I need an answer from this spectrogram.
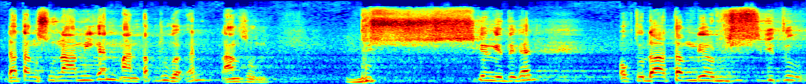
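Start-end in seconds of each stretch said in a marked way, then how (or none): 2.6-3.6 hissed wave whoosh; whooshing wave noise. Retold or imitated. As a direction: make the sound of the tsunami. Imitating tsunami wave sound. (bunyi ombak mendesis)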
